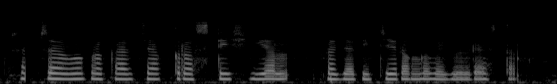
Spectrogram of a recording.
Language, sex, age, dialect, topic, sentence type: Marathi, female, 18-24, Varhadi, agriculture, statement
